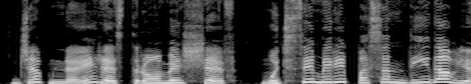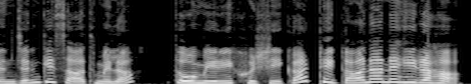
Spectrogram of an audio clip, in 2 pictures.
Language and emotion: Hindi, happy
